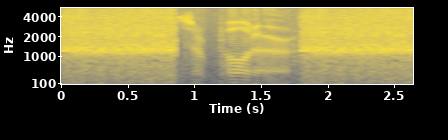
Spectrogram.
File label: "supporter", American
